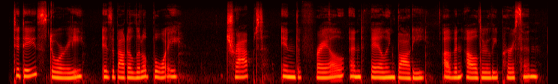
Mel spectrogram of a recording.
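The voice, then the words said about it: Slightly scratchy voice. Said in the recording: “I'm battling a little bit of a cold right now. So, if my voice is a little bit scratchy”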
